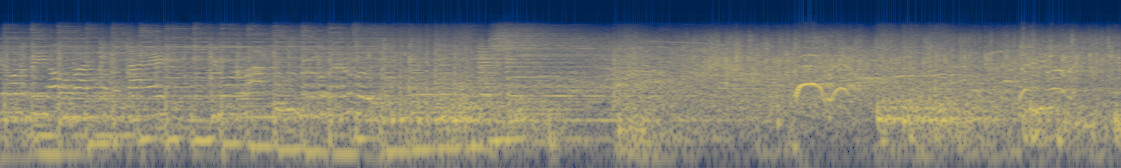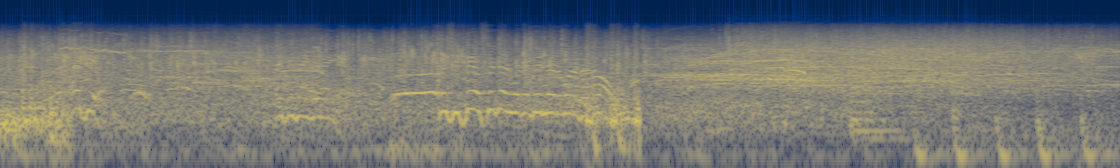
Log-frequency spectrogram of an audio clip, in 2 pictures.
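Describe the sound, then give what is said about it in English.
A young crowd roller skating and dancing past a band's stage while clapping and cheering, a continuous lively din with voices mixed in throughout. “Buddy's young and highly appreciative audience roller skate past his stage, dancing and clapping.”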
